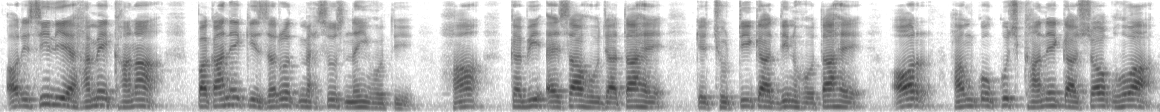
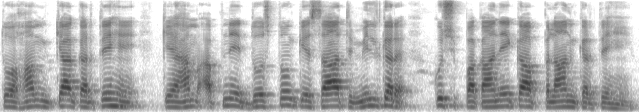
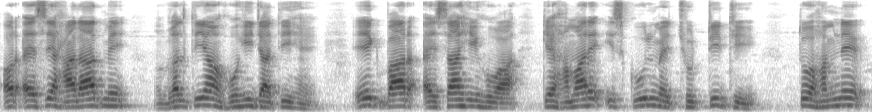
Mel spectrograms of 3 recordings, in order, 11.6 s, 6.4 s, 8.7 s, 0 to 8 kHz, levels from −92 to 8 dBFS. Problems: constant background noise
